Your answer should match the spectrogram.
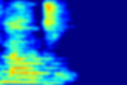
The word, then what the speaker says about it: Moji: My name is Moji. Okay, cool. We've done that. And then it becomes, oh, Mojo. And it's like, it's four letters, two syllables. Mo, G, right? There's that.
